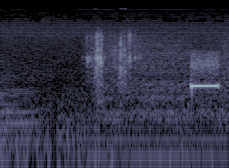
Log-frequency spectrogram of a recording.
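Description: A mostly quiet stretch, then a steady electronic beep at one pitch starts near the end.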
